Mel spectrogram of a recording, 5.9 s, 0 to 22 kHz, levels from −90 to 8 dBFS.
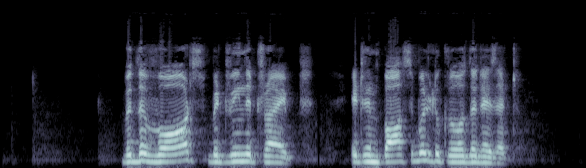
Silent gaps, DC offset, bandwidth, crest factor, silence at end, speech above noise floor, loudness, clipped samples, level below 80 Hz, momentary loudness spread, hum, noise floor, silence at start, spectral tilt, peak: none; under 0.1%; 8 kHz; 16 dB; 0.8 s; 61 dB; -14 LUFS; under 0.1%; -52 dBFS; 10 LU; none; -74 dBFS; 1.25 s; -6 dB/octave; 0 dBFS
